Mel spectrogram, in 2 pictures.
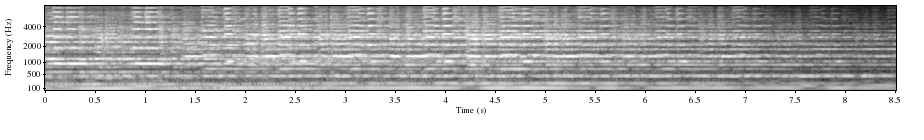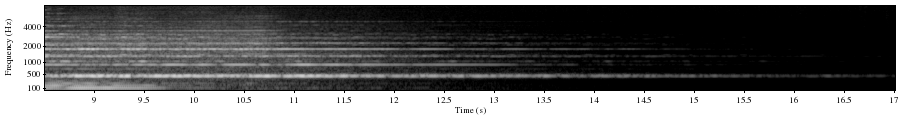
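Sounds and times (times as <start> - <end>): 
solo violin piece: 0.0 - 9.8.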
